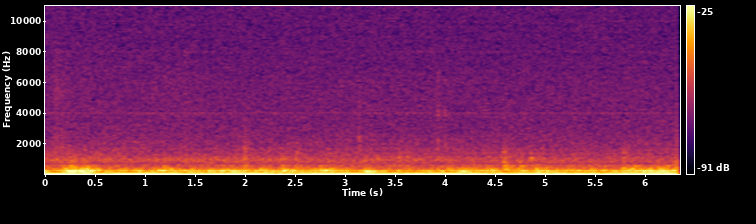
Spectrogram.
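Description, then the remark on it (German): A low, steady rumble of thunder rolls on throughout, deep and muffled, with no voices over it. “Der Donner.”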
